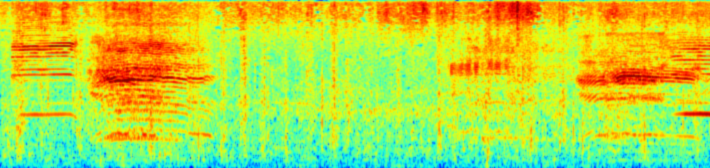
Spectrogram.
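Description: Two drawn-out, wavering sheep bleats, rich and nasal, heard over steady background noise.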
